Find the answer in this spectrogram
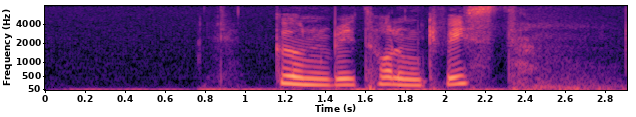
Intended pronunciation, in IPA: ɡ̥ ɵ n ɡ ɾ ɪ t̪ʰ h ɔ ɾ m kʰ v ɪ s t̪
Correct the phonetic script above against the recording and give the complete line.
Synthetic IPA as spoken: ɡ̥ ɵ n b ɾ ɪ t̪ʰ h ɔ l m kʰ v ɪ s t̪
